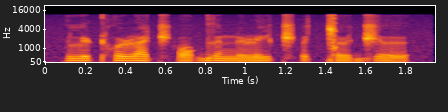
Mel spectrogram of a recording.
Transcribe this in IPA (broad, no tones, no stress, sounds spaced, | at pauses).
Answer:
lʲ o ʈʰ o ɭ a t͡ʃʼ ɔ ɡ ɘ n ɘ ɭ i t͡ʃʼ ɘ ǀ ø d͡ʒ ɘ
